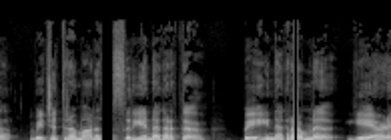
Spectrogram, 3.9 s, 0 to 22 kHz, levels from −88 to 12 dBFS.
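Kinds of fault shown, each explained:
Block of digital silence: Twice the speech drops straight to silence and comes back with no fade. The first dropout runs from 1.00 to 1.12 s, and at 120 ms it's long enough to hear as a real hole in the speech. The second, from 2.92 to 2.96 s, lasts only 40 ms, so it comes across as a brief gap.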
